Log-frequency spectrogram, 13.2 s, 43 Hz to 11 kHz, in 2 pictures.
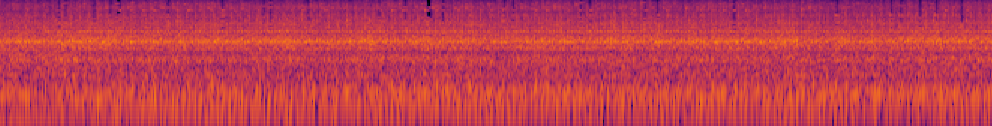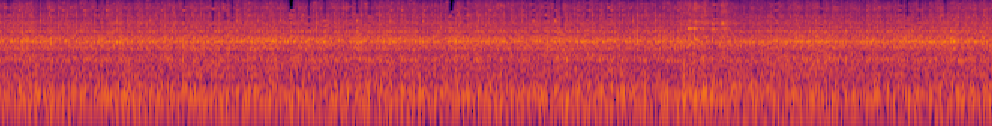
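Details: Predator 670 V-twin after adjusting the stock carburetor (brass caps removed), fed by an electric fuel pump with a crankcase vacuum line. Loud, even drone at constant speed with no hunting or dropouts. Factory idle was unstable; now stable and much better.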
